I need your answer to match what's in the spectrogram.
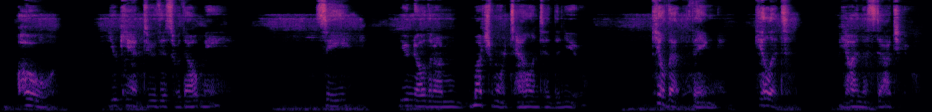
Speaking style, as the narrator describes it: this voice, and you don't know where it comes from, and it whispers

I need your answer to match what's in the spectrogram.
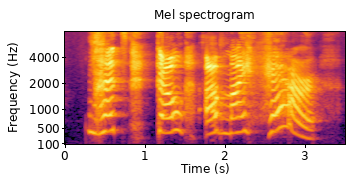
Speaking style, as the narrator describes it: Amanda cried

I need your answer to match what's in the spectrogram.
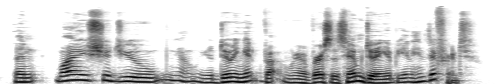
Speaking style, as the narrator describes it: Eivok sighed

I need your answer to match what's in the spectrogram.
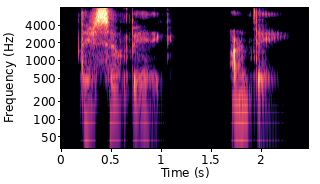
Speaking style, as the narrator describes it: Katrina murmured

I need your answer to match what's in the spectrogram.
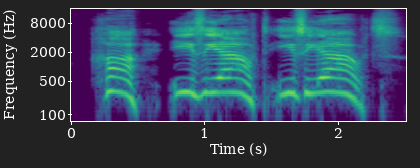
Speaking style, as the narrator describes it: Another boy yells

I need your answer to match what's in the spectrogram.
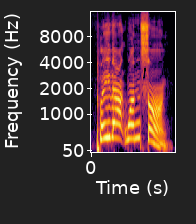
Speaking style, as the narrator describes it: Jenny, who was currently in the kitchen, yelled out to her friend

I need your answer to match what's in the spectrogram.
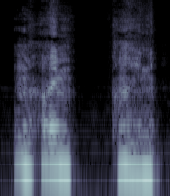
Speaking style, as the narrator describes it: said, her voice filled with pain

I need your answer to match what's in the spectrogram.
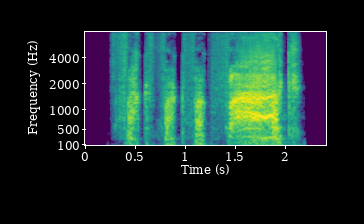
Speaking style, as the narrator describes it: Jacob roared

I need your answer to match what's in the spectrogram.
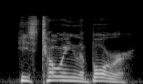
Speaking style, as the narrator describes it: cried the doctor in exultation

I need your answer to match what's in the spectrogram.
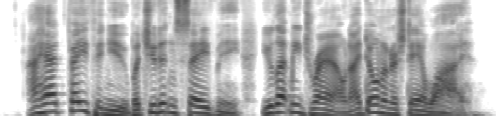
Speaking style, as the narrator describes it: exclaimed

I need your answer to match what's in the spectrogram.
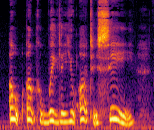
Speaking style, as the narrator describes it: cried

